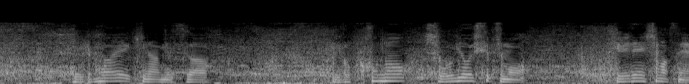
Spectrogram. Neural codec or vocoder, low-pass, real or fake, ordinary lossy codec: codec, 44.1 kHz, 3.4 kbps, Pupu-Codec; 7.2 kHz; fake; none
